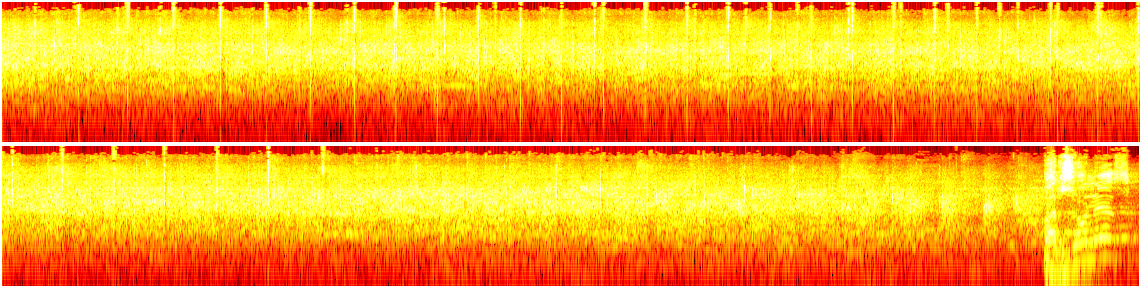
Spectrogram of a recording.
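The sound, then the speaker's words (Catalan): A crowd bursts into sustained applause, dense clapping filling the space steadily for over fifteen seconds before a brief louder burst near the end. “Jo demanaria un grandíssim aplaudiment per totes aquestes persones.”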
